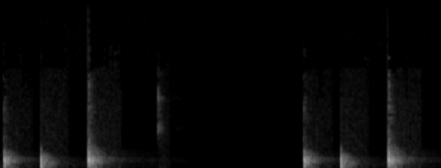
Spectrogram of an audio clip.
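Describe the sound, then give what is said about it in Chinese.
Two sets of three firm knocks on a door, each set quick and evenly spaced, separated by a short pause; a faint tiny click sits in the gap. No voices. “这时候，有一只坏坏的大野狼来了，他跑到了猪大哥的家，并且敲敲门，”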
